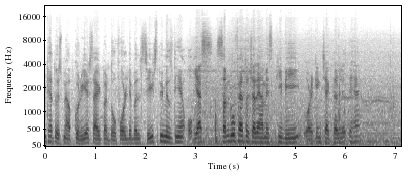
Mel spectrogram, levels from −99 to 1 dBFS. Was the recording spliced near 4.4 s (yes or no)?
no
